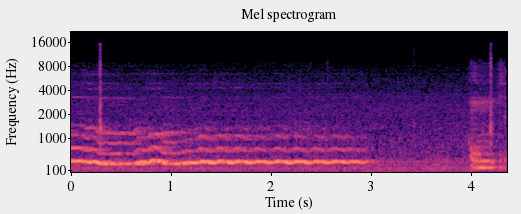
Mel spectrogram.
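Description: A woman sings a long held note into a handheld microphone, close to a hum, with a slow wavering vibrato and a slight fall in pitch. The note ends about three seconds in.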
